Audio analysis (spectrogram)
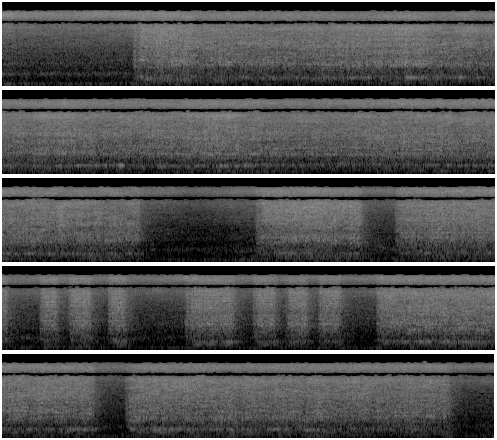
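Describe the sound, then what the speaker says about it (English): A texture sprayer blasts a light orange peel texture onto a wall in a steady, loud airy hiss, interrupted by several short pauses between passes as the figure-eight and cross-spray strokes are made. "and then I'll just do a little light cross spray"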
